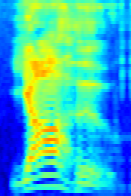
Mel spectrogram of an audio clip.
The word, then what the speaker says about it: Yahu: And we can look at that name and see that the first three letters are pronounced Yahoo.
